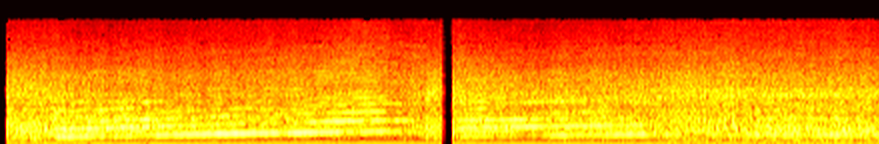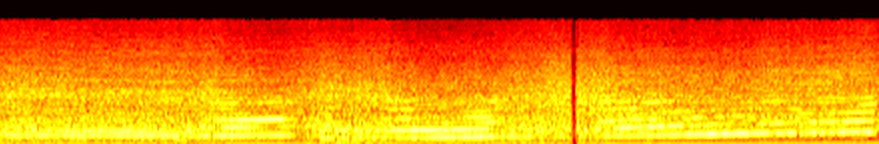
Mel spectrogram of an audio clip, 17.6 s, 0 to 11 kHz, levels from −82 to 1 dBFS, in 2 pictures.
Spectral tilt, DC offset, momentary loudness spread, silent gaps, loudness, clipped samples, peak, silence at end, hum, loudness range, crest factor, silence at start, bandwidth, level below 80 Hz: -7 dB/octave; 3%; 3 LU; 4.45-4.51 s; -13 LUFS; under 0.1%; 0 dBFS; 0 s; none; 1 LU; 12 dB; 0.05 s; 7.4 kHz; -38 dBFS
